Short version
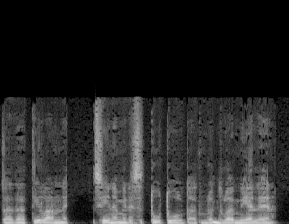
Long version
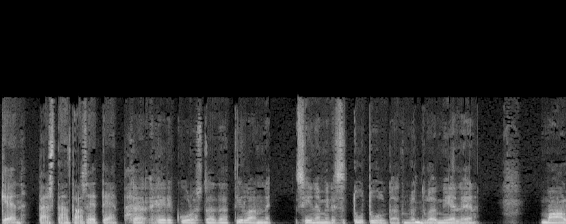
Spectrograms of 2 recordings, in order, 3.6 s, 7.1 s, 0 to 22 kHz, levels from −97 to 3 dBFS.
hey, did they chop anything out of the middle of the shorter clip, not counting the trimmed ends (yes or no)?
no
